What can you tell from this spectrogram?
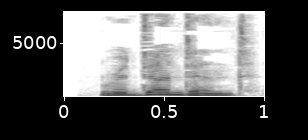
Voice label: "Redundant", English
